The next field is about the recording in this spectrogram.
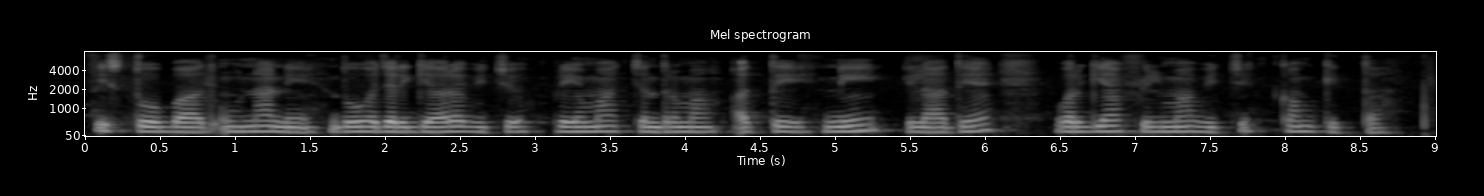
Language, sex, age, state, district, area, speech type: Punjabi, female, 30-45, Punjab, Shaheed Bhagat Singh Nagar, rural, read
